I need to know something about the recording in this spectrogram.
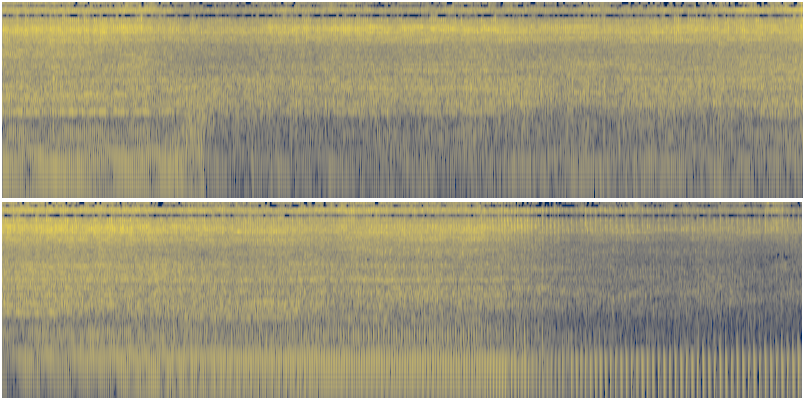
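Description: An all-terrain vehicle engine rumbles steadily close by, rising and falling with the throttle.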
